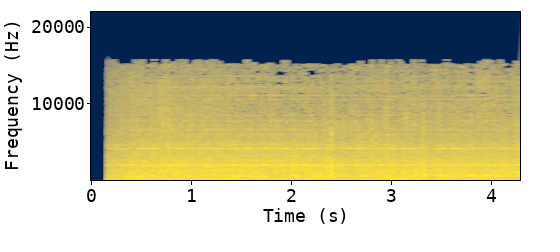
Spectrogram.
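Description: San Francisco cable car in motion: a steady, noisy running sound of the car on its rails with a thin, high, steady whine. There is one sharp click about two and a half seconds in.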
